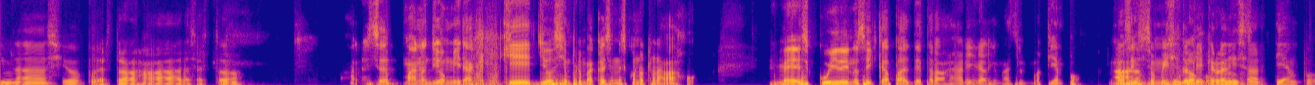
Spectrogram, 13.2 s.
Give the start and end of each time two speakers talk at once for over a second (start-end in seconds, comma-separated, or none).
11.1-12.5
